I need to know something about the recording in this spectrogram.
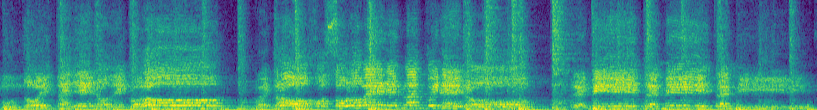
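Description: Music: a Spanish football anthem sung by a group of voices over a band with a steady beat.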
